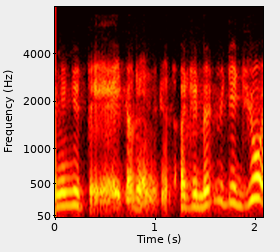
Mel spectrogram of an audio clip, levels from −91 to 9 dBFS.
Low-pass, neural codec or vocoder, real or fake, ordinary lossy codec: 7.2 kHz; autoencoder, 22.05 kHz, a latent of 192 numbers a frame, VITS, trained on one speaker; fake; Opus, 64 kbps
